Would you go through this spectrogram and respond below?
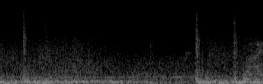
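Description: Naval guns firing in a warship video game: deep booming shots with sharp onsets, one early and another near the end, over a steady low rumble of engine and sea.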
